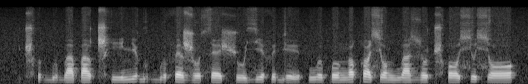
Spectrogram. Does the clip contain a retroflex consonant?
yes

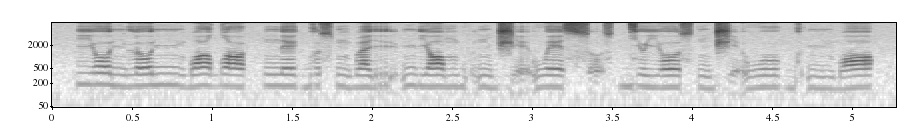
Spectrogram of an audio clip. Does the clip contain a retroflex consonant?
no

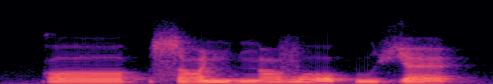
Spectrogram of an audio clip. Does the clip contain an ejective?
no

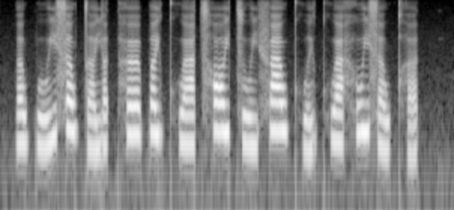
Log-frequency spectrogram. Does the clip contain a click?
no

